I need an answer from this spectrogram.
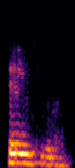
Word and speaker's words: Deydlla: E só para eu não pronunciar errado, como pronunciei o seu nome? Deidla.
